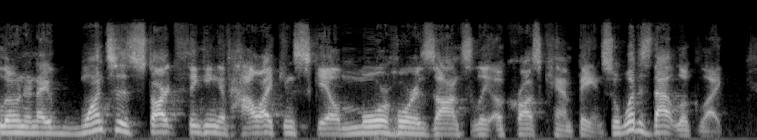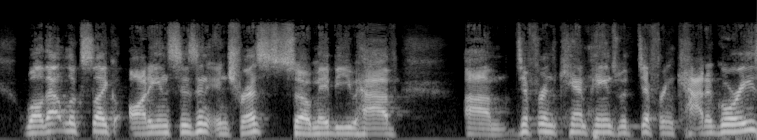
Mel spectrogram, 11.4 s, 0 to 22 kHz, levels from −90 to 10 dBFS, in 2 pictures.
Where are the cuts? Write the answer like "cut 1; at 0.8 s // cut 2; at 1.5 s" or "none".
none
